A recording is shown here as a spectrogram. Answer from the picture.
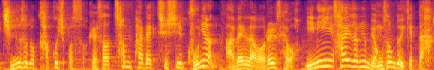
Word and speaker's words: Aberlour: 팔리는 식물몰트 스카치 위스키야이 이름은 우리식으로 읽으면 아벨라워 근데 현지에서는 아발로 이런 발음이더라 뜻이 수다스러운 개울의 입구야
